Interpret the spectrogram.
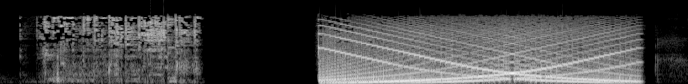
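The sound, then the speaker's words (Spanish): About two seconds of coins clattering and clinking into an arcade machine of the kind found in billiard halls, such as Comecocos (Pac-Man), then a pause before a loud electronic jingle of rising and falling synthesized tones sweeping across each other for several seconds. “No, coño, las máquinas traga eh, de los de los billares, come cocos, el, come cocos, eh, echar, la echar la monedica.”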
